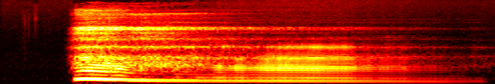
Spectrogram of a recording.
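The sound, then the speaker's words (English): A group breathing in together, heard as one long, steady voiced sigh lasting about three seconds. It swells quickly and then fades slowly, with no talk. “take one breath in together to invite in the spirit of the moment”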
